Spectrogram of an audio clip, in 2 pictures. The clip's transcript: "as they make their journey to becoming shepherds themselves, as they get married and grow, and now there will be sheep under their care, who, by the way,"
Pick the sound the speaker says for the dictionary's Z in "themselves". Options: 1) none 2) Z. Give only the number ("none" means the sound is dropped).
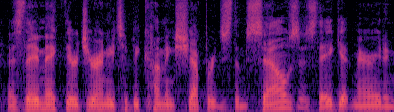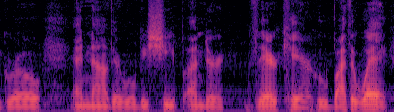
2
